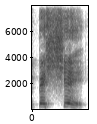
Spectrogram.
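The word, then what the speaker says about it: pesce: গাড়ির ক্ষেত্রে আমরা বলি লাউতো বাট সঠিক গাড়ির উচ্চারণটা হয় আউতো যাই হোক এরপর আছে কি মাছ মাছকে আমরা ইতালিতে বলি পেশে ইল পেশে পেশে মানে মাছ আমরা যে মাছ খাই মাছকে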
